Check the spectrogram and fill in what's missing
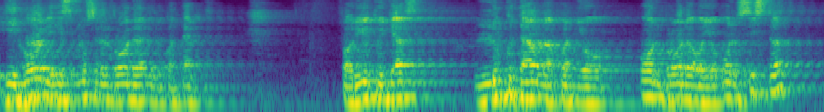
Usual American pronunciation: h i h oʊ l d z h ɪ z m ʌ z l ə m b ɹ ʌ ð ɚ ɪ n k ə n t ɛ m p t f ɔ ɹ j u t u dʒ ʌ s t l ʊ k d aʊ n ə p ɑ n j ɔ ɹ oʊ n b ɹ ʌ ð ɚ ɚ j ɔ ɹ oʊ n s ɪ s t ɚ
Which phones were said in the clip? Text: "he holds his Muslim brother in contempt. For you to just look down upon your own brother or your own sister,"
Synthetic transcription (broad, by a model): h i h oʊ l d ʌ h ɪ s m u s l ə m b ɹ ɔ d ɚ ɪ n k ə n t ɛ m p t f ɔ ɹ j u t u dʒ ʌ s t l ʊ k d aʊ n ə f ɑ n j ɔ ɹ oʊ n b ɹ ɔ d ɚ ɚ j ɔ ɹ oʊ n s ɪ s t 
